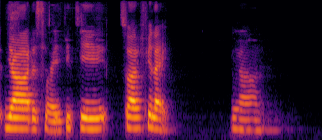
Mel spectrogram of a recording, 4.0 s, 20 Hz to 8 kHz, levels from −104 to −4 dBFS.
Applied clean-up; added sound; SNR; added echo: neural mask model DeepFilterNet 3.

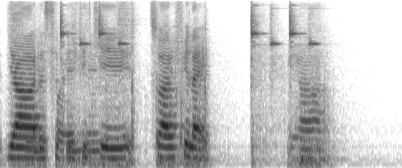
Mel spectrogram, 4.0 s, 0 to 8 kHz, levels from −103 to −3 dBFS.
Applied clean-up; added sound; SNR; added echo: neural mask model RNNoise.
